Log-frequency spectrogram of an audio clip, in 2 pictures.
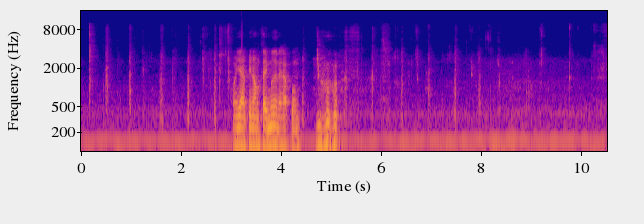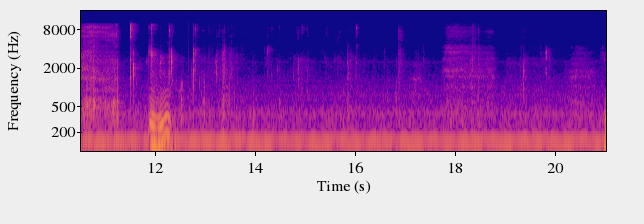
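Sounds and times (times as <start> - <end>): low hum: 0.0 - 21.0
chewing and crunching: 0.1 - 3.1, 4.4 - 17.5, 19.2 - 20.1
person humming mm: 10.5 - 12.5.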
